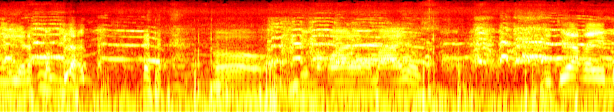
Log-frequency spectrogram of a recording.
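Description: Several roosters (gamecocks) crowing, their calls overlapping one another.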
